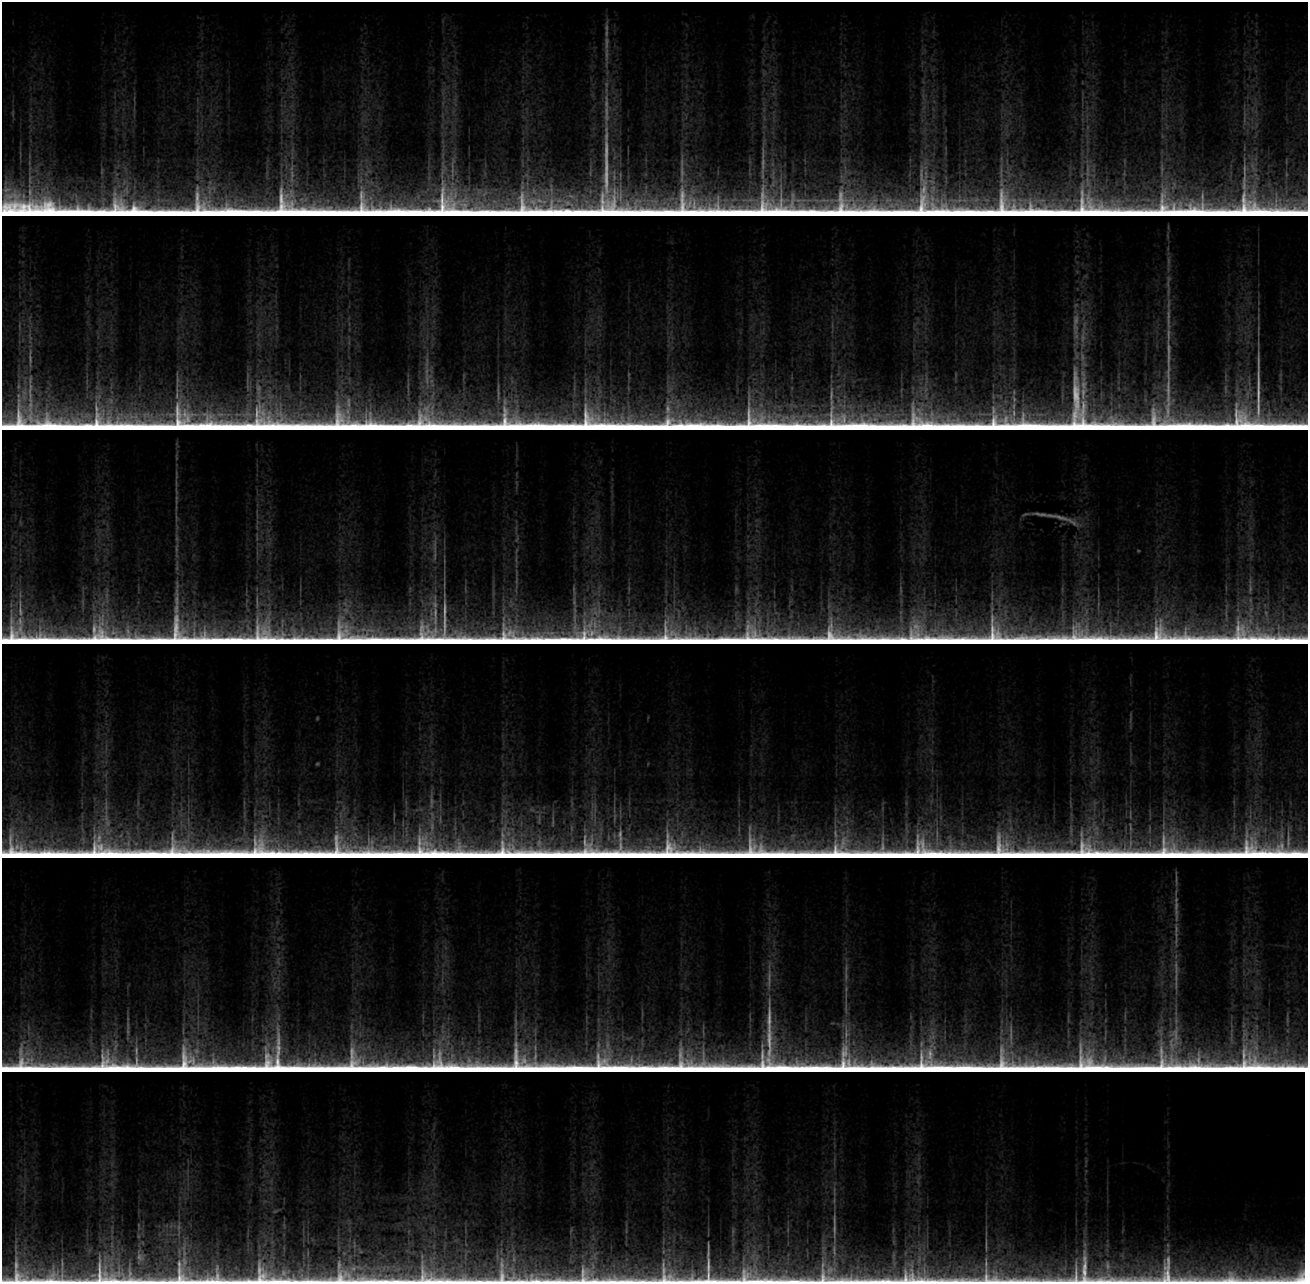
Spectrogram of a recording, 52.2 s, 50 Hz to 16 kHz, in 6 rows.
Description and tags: FX Footsteps Outside Pavement01
footstep, foot, shoe, foley, walk, walking, steps, step, footsteps, feet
